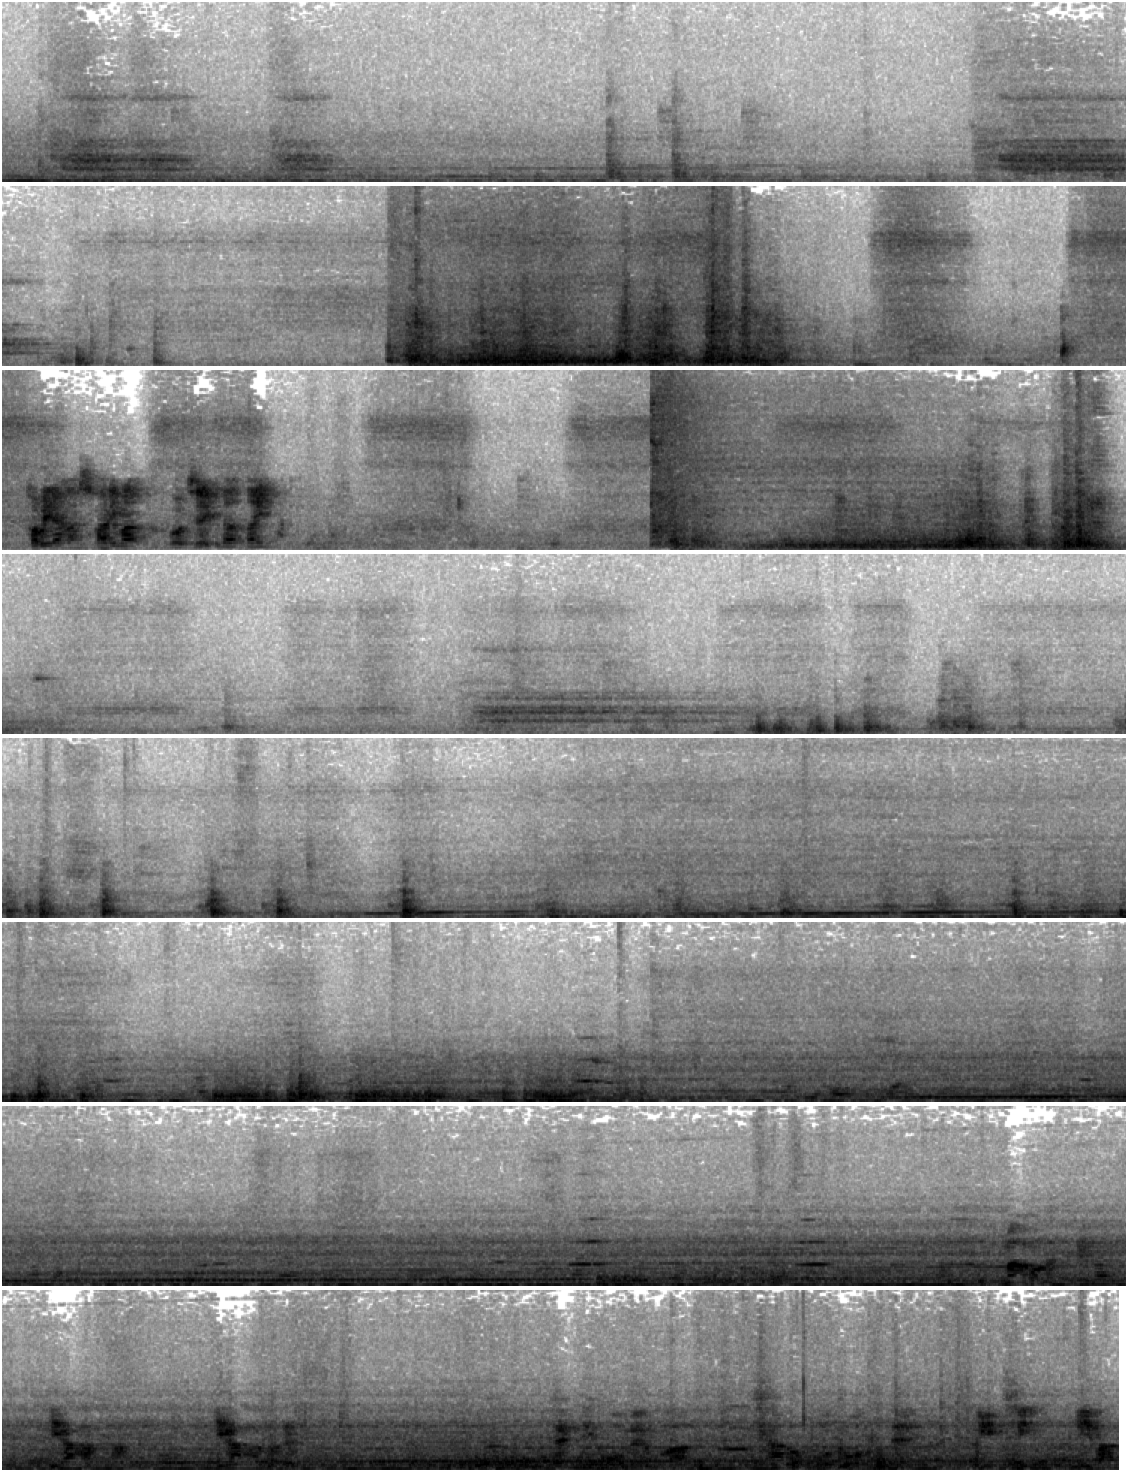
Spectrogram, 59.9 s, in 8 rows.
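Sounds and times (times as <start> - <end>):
loud train air hiss: 0.0 - 2.9, 6.4 - 38.2
train wheels clacking over rail joints: 10.1 - 13.4, 25.7 - 42.2, 54.2 - 59.9.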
